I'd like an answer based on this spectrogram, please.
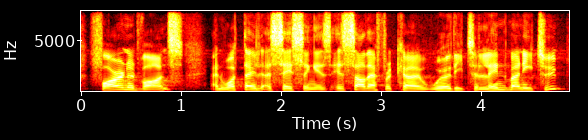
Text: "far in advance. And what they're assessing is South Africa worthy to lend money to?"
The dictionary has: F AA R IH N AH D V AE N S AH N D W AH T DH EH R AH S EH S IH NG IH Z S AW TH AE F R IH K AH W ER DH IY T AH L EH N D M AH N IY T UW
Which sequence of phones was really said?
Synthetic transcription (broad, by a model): F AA R IH N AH D V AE N S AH N W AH T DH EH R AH S EH S IH NG IH Z S AW TH AE F R IH K AH W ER DH IY T AH L EH N D M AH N IY T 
